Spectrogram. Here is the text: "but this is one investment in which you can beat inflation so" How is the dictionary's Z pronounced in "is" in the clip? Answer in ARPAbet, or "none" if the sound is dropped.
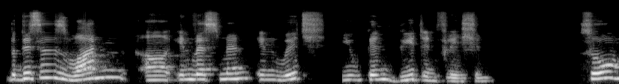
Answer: Z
